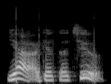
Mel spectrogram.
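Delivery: ordinary delivery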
